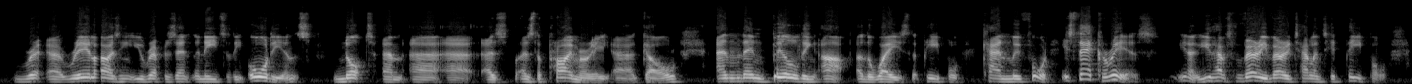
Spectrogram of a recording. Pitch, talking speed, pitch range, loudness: 140 Hz, 175 wpm, 125-160 Hz, -23 LUFS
